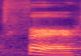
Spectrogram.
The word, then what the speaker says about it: for: the word for like the preposition it's for you I often reduce that to more of a fur sound it's for you I'm going to give it to you it's for you so our two gets reduced and our four gets reduced but not the numbers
